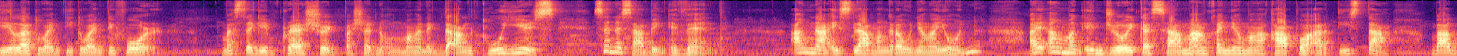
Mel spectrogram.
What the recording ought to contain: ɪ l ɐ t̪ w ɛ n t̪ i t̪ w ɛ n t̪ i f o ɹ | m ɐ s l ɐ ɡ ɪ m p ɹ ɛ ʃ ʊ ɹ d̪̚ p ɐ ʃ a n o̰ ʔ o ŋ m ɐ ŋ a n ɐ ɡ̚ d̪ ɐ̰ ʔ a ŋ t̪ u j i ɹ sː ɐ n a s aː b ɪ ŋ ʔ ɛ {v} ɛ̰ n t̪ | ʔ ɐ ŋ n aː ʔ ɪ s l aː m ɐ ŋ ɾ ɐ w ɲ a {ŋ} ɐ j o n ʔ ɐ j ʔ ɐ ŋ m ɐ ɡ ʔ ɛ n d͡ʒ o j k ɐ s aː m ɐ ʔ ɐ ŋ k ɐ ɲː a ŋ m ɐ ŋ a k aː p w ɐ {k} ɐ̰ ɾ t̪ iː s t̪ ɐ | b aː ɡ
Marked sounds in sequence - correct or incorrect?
correct, correct, incorrect

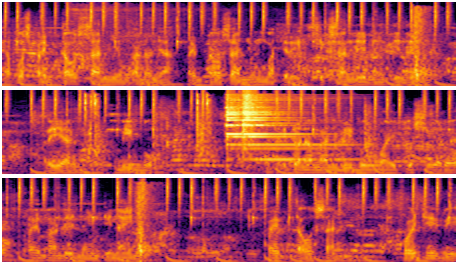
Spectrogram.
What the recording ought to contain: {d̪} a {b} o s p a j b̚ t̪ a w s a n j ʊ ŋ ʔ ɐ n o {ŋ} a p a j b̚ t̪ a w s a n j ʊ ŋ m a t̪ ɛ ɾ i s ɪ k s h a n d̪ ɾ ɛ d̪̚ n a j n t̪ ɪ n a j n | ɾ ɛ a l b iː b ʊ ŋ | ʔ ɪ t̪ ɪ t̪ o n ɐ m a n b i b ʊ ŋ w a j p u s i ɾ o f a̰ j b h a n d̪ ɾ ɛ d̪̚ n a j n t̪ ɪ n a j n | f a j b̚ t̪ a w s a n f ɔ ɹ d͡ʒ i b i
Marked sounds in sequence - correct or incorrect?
incorrect, incorrect, incorrect

